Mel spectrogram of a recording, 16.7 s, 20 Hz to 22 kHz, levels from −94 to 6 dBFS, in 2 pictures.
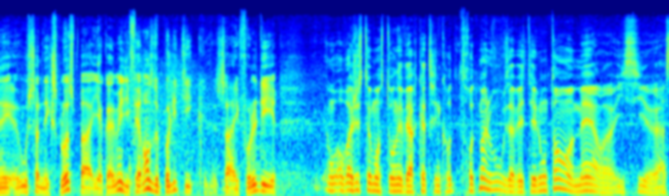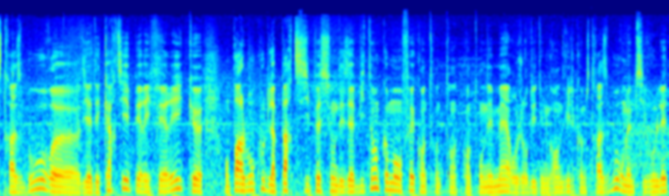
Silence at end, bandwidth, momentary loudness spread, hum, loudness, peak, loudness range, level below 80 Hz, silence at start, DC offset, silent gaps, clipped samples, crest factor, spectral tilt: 0 s; 17 kHz; 10 LU; none; -22 LUFS; -2 dBFS; 6 LU; -52 dBFS; 0 s; under 0.1%; none; under 0.1%; 20 dB; -5.5 dB/octave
